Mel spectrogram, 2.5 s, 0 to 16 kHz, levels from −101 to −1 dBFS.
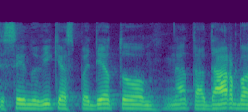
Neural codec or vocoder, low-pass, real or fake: none; 7.2 kHz; real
